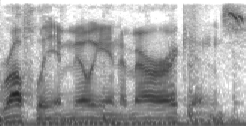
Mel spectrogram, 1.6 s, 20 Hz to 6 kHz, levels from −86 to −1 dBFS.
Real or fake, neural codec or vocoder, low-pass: real; none; 5.4 kHz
